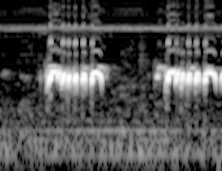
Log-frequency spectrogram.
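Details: Male zebra dove of local stock, used to prompt a mute bird to sing: two fast phrases of about five purring coos each, evenly spaced, with a continuous high whine behind.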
